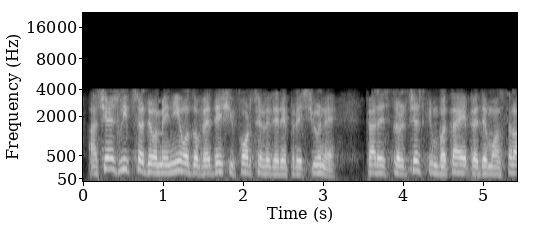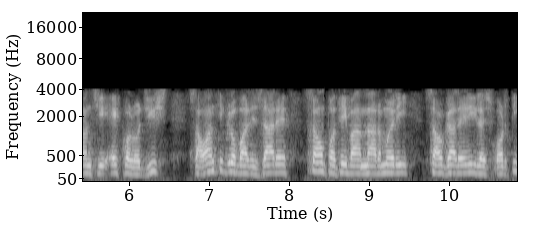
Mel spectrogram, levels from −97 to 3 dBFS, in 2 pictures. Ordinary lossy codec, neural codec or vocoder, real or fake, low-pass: AAC, 16 kbps; codec, 16 kHz, 4.8 kbps, FACodec; fake; 7.2 kHz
